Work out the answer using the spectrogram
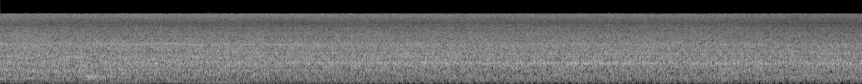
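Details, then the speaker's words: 2001 Dodge Dakota 4.7 V8 after repairing the driver's-side exhaust manifold flange bolts, fixing a P0171: steady, even, quiet idle with no ticking or puffing; the engine sounds healthy. "well now it just sounds like all the rest of them I'm surprised it's not ticking I thought for sure this thing was going to have some bad manifolds but she's quiet now"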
